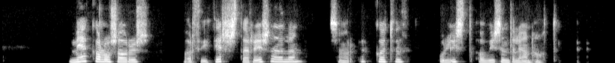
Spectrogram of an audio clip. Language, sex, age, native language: Icelandic, female, 20-29, Icelandic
